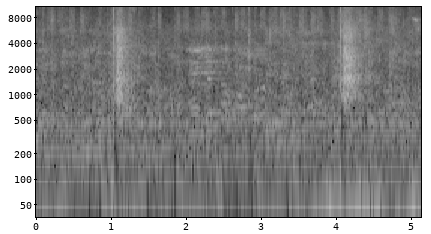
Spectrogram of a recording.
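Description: A metal bat cracks sharply against a baseball.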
